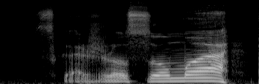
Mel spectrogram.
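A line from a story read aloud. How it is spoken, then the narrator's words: Moaning. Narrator (Russian): простонал Ларри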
